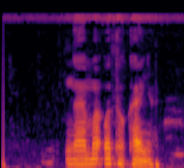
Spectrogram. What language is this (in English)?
Luo (Kenya and Tanzania)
